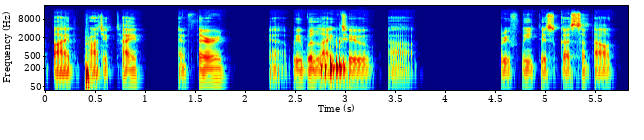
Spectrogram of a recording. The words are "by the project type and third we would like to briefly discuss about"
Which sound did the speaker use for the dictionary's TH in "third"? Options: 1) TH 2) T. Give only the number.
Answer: 1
